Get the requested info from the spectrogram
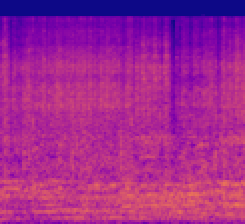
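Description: Murmur of a crowd of voices with rapid bursts of camera shutter clicks from press photographers' SLR cameras.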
